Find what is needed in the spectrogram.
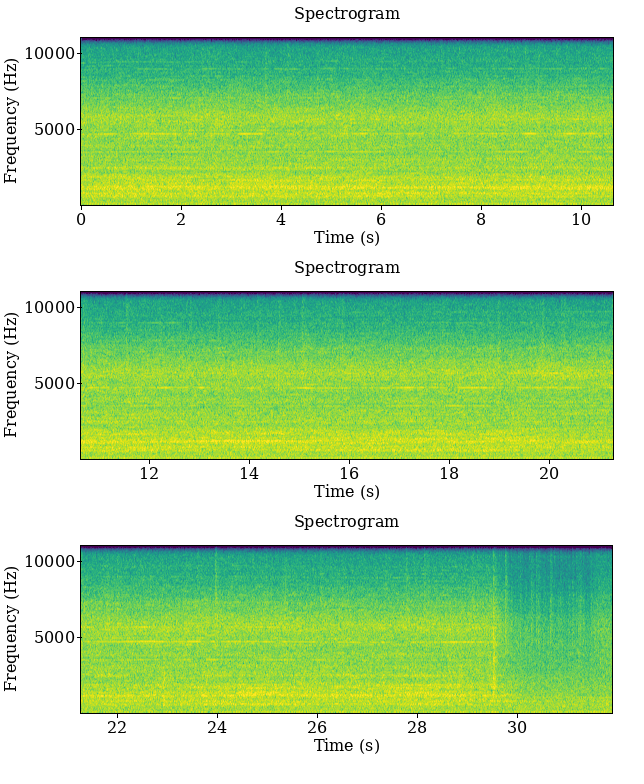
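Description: Electric heat gun running steadily, blowing hot air over wet acrylic pour paint on a canvas. It is switched off with a click near the end.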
